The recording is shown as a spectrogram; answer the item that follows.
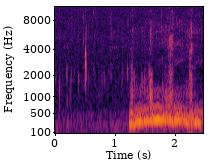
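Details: Cat or kitten calling mid-meal, its 'yum yum yum' noise. Soft chewing clicks, then a sudden loud, sustained, slightly wavering meow-like hum that holds steady for over a second in a small indoor room.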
